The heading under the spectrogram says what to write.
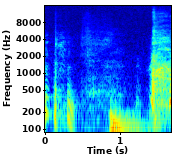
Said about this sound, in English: God, pardon me. I'm still dealing with a lingering cough after being sick. It's just the last couple of weeks. It's annoying.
